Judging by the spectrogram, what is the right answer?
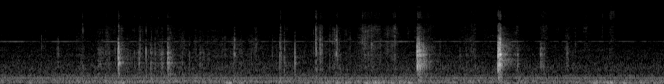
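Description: A deck of tarot cards handled in the hand: cards slid and squared, with a few sharp snaps and taps, the loudest two about four and five seconds in, over a faint steady hum.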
